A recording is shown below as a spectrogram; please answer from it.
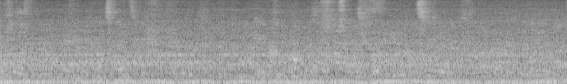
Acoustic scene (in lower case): bus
